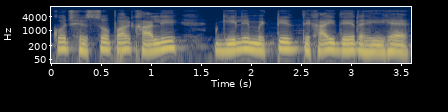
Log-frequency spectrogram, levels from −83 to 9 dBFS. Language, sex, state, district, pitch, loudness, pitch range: Hindi, male, Uttar Pradesh, Lalitpur, 135 Hz, -14 LUFS, 120-145 Hz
